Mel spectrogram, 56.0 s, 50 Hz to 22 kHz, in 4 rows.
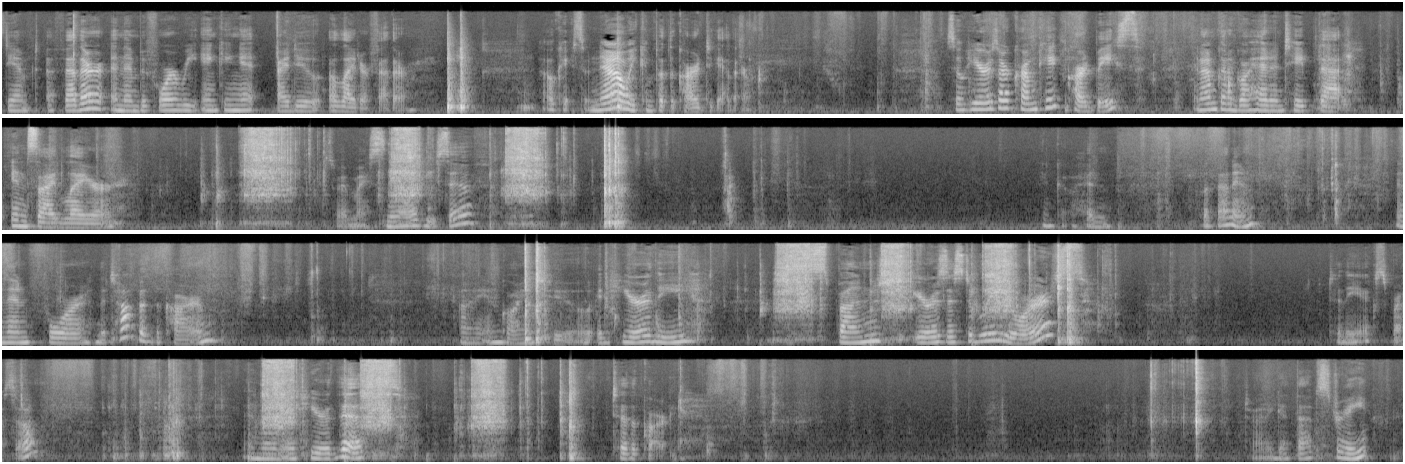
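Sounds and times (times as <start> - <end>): tape runner rasping on paper: 16.4 - 17.1, 19.0 - 19.7, 35.7 - 37.2, 44.6 - 47.3.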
